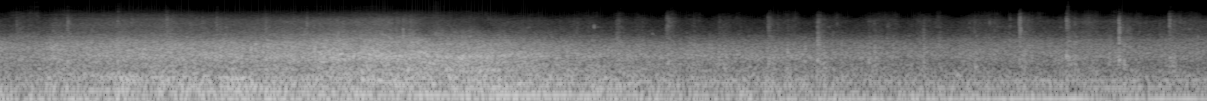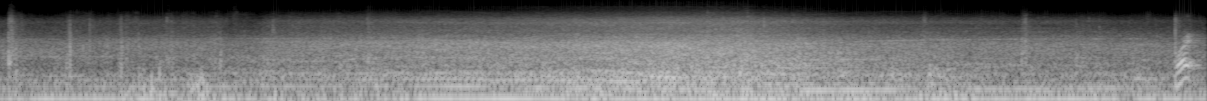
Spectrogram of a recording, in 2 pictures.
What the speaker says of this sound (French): Circulation.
